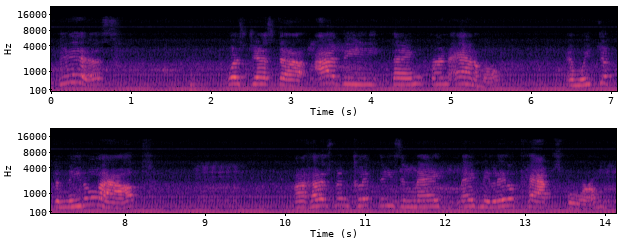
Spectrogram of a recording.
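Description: A woman talks at a very slow pace with long, frequent pauses. Noticeable background noise runs underneath. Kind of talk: tutorial. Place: farm machine. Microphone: camera far.

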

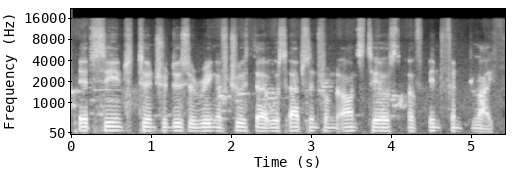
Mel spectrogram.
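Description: The speaker talks at a moderate pace with flat, monotone intonation. Background noise is noticeable. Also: man, medium pitch for a man. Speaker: student presenter. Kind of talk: reading aloud a bedtime story in a class presentation. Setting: classroom presentation.

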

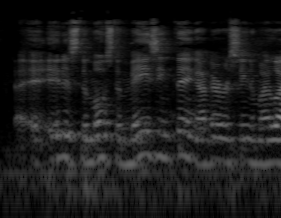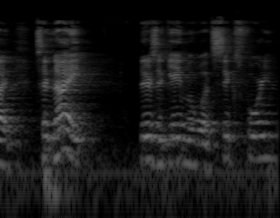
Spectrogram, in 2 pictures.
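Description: Noticeable background noise surrounds a man speaking in an American accent. His high-pitched voice is monotone and flat, at a moderate pace. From US West Coast, San Francisco Bay Area. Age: 60s. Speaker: pastor. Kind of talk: sermon. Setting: church. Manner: halting, many fillers and repetitions.

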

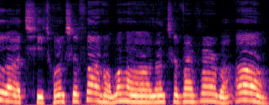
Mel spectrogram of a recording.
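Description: At a very slow pace, a woman speaks with a dark, mellow tone and ordinary pitch variation over a quiet background. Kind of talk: casual talk to pets. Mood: affectionate, coaxing. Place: home room. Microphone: phone near.

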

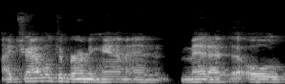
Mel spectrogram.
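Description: A man speaks at a fairly slow pace against a quiet background. Audible room echo surrounds his voice. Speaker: remote podcast guest. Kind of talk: interview answer, storytelling. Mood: amused, recounting. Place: home room. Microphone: video call.

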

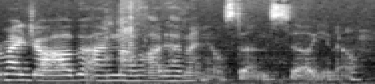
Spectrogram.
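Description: There is noticeable background noise. A woman talks at a fairly quick pace. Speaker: vlogger. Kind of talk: casual vlog chat. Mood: upbeat, excited. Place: home room. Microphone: phone near.

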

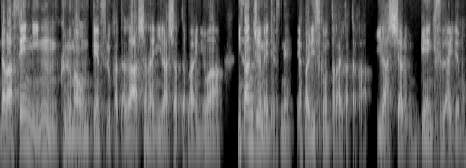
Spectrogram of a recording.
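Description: A man's very fast speech with very wide pitch swings and hardly any pauses, over a quiet background. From Kansai, Japan; Japan. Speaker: startup founder; presenter. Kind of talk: startup pitch. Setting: stage with audience. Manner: halting. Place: hall.

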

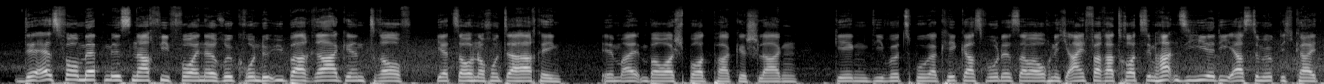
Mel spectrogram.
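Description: A man with a high pitch at a moderate pace. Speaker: YouTuber gaming channel host. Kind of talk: sports commentary over FIFA game highlights. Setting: voiceover recorded for a video.

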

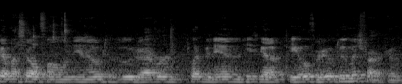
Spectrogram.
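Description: A man speaks at a very fast pace amid audible room echo and light background noise. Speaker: automotive instructor. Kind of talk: lecture. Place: classroom.

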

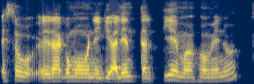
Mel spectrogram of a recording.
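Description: A man with a Chilean accent speaks at a fairly high pitch, with ordinary pitch variation, in a dry recording with no echo and a quiet background. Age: 30s. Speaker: mountain guide and investor; mountain guide. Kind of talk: testimony. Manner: halting, many repetitions and fillers. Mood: cheerful, relaxed. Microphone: earbuds.

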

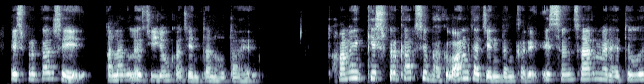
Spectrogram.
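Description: A man speaks at a fairly slow pace with a high pitch and ordinary pitch variation. The background is quiet. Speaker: religious teacher. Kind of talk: sermon. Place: home room. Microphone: lapel.

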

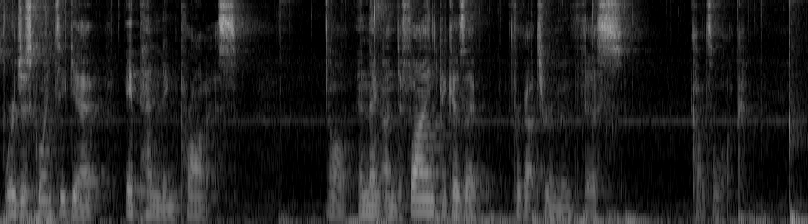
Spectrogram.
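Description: Soft-spoken and somewhat breathy, a man with a dark, mellow tone talks at a moderate pace with lively intonation and long, frequent pauses over light background noise. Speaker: programming tutorial YouTuber. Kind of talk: tutorial. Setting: home recording with new microphone, screen capture. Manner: soft-spoken, somewhat unenthusiastic; informal, explanatory.

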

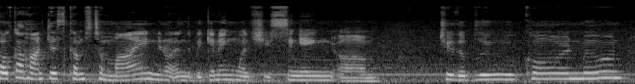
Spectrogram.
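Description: At a moderate pace, a woman speaks while noticeable background noise continues. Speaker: astrology reader. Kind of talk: casual vlog chat. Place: home room. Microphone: phone near.

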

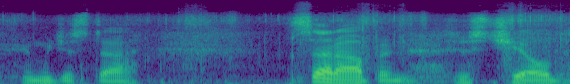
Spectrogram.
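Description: Speech at a moderate pace comes with light noise in the background. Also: man, dry sound with no echo. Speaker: vlogger. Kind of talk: casual vlog chat. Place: forest. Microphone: phone near.

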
